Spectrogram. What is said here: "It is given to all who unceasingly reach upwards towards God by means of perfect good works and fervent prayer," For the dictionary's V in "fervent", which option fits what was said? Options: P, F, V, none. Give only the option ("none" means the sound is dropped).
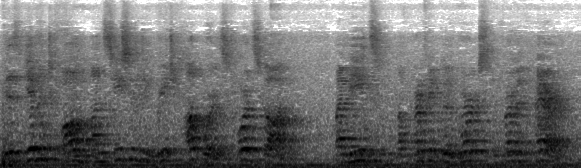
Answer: F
